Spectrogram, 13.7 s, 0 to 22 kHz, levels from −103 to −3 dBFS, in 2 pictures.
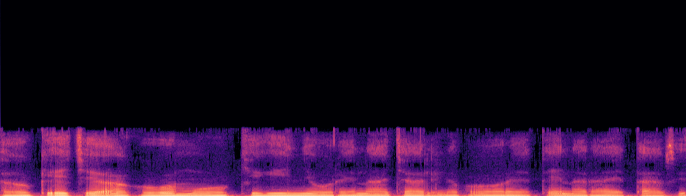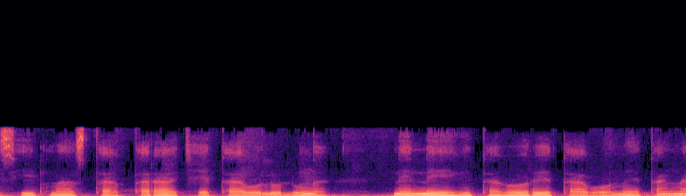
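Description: Nothing stood out on listening to this speech, which comes through a Bluetooth mSBC headset link with its top end stopping at about 7.7 kHz.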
